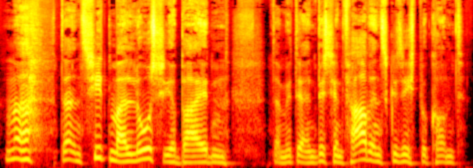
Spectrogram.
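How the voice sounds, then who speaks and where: Guy doing a scolding mom, brisk, a bit husky, dry close sound. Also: a little high, no echo. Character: caring but strict mother.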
